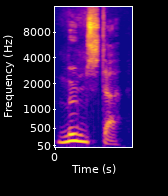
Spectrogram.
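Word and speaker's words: Münster: I used to live about 100 kilometers north of there in monster pronounced Müster.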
